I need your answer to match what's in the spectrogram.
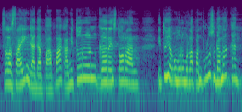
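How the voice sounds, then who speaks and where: A woman's voice: high-pitched, quick pace, a bit bright. A woman preaching a sermon, telling funny personal stories and often turning to the congregation in a chatty, joking way. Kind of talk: sermon told through humorous personal stories.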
